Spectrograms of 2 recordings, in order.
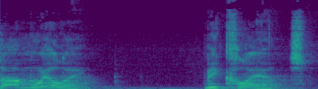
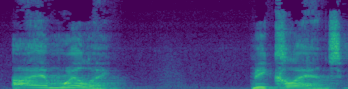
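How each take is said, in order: First: Said in the usual way. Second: Louder, forceful quoted declaration; emphatic declaration. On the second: Retold or imitated. Preacher quoting Jesus to assure the sick, emphatic and loud. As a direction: drive each phrase home loudly, with pauses.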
